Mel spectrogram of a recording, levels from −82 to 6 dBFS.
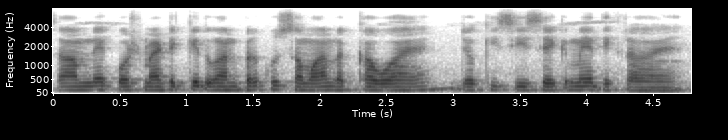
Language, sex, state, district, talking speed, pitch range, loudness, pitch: Hindi, male, Uttar Pradesh, Shamli, 200 wpm, 120-130 Hz, -18 LUFS, 125 Hz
